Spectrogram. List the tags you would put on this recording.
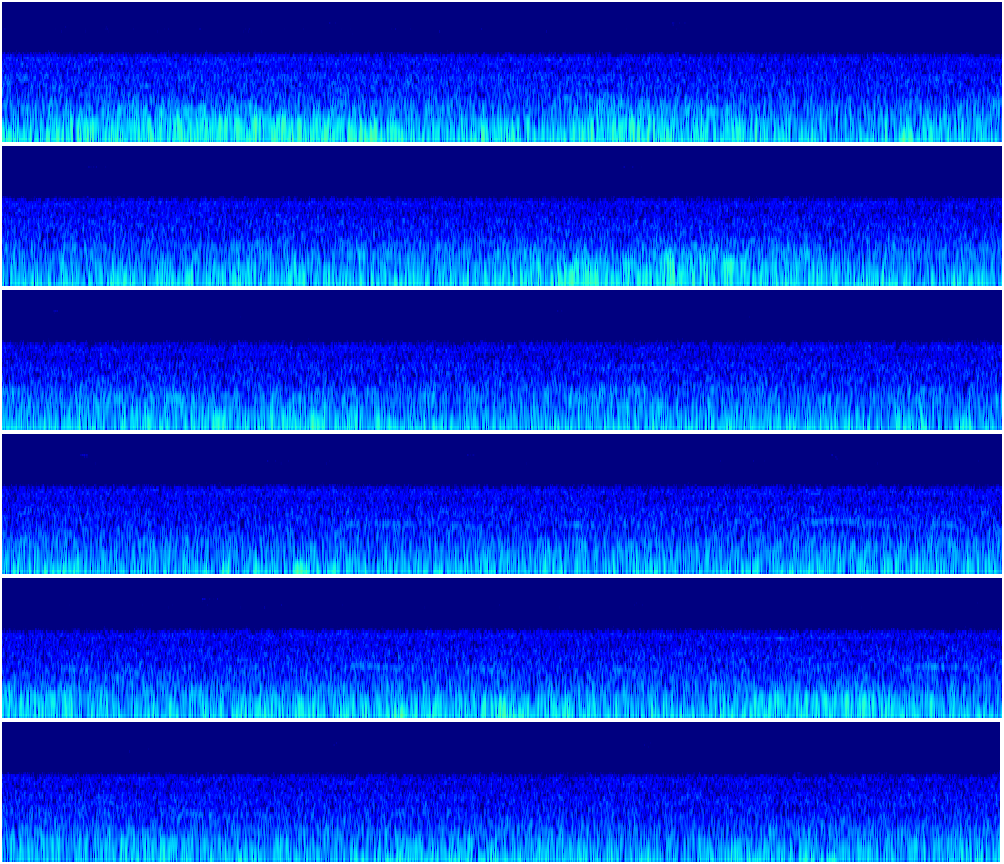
Soundscapes > Nature
natural-soundscape
modified-soundscape
artistic-intervention
alice-holt-forest
phenological-recording
soundscape
data-to-sound
Dendrophone
sound-installation
raspberry-pi
nature
field-recording
weather-data

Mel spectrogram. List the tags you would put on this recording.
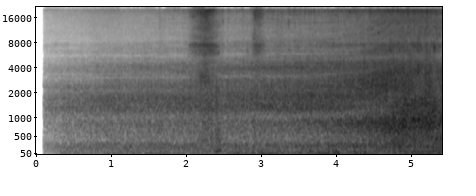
Sound effects > Vehicles
car
traffic
vehicle

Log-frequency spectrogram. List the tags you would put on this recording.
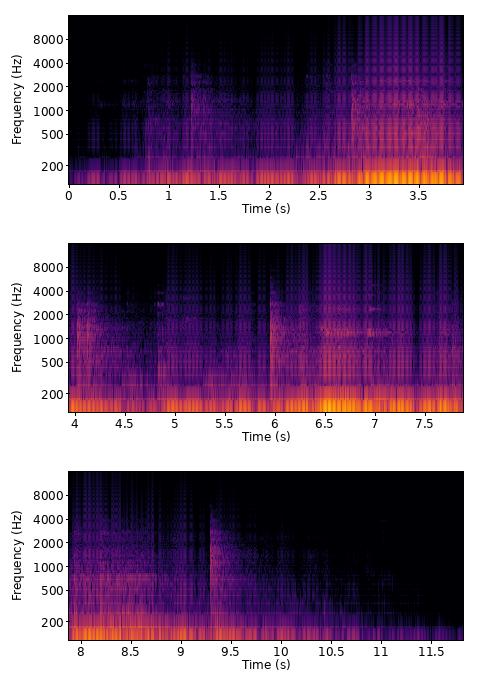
Sound effects > Other
vibrating
shaking

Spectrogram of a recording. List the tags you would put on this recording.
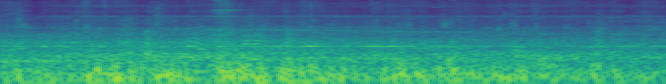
Sound effects > Vehicles
city
tram
Tampere
traffic
field-recording

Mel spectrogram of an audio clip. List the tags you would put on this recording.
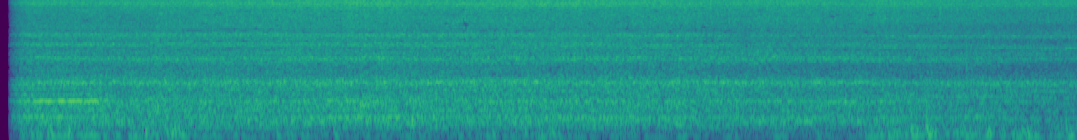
Sound effects > Vehicles
Tampere
tram
vehicle

